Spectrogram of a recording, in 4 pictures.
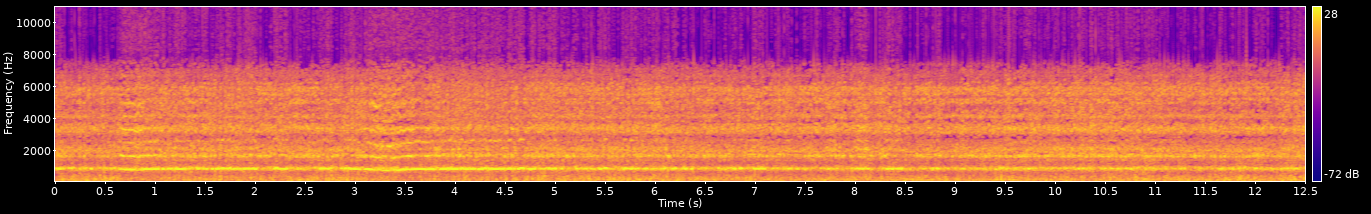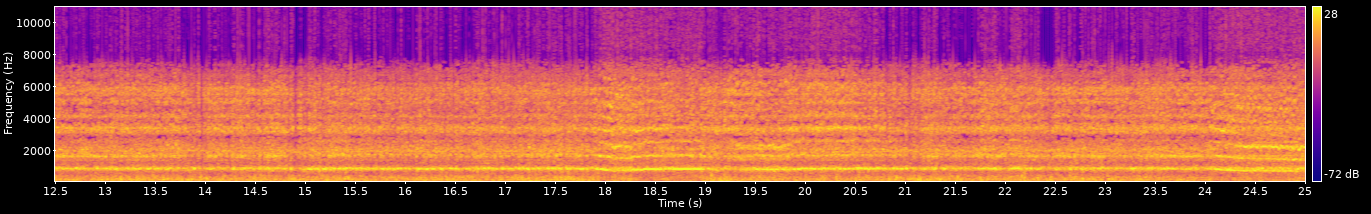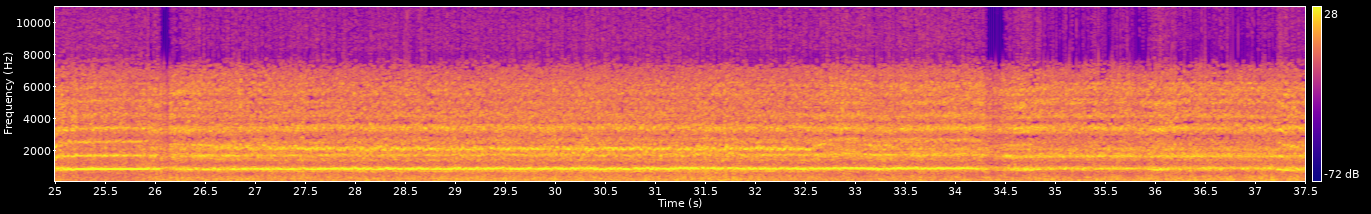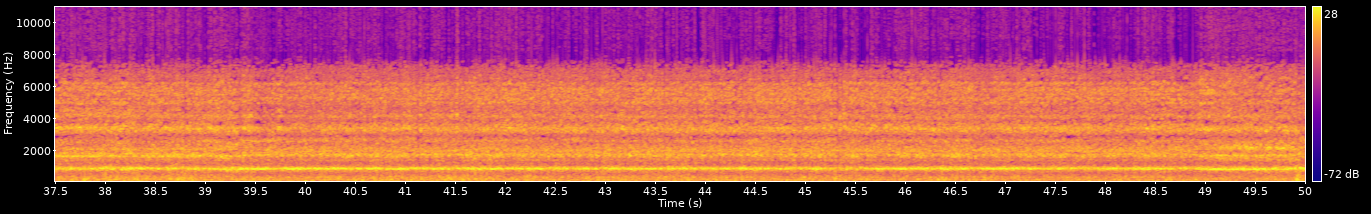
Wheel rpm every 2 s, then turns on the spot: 230, 230, 230, 230, 230, 240, 230, 230, 230, 230, 230, 230, 220, 210, 210, 210, 220, 230, 220, 230, 230, 230, 230, 230, 220.
none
